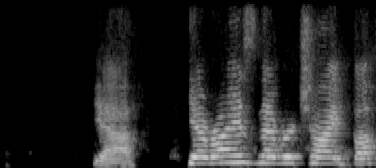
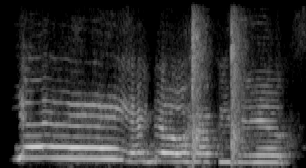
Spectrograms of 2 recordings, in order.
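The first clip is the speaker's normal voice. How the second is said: excited cheer; 9 semitones higher, 4 dB louder, slower than usual. Real, not acted. Happy cheer at donation.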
